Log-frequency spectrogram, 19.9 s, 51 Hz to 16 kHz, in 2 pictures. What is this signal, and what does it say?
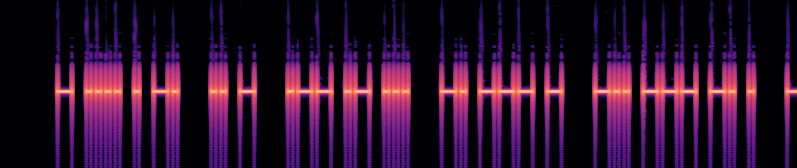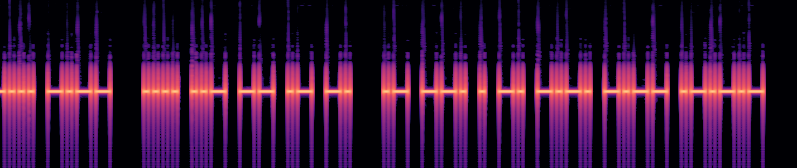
Morse code, heard as a keyed tone, about 19 wpm, 700 Hz. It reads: THEN IT WAS NOT DONE BY HUMAN AGENCY.
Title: Sentences from Top 1300 Words 20wpm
